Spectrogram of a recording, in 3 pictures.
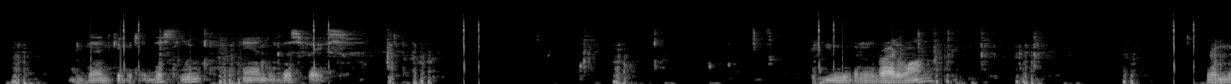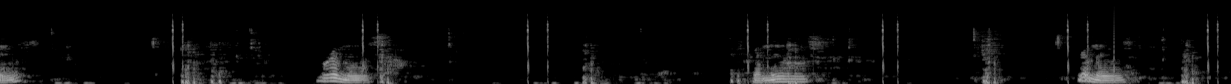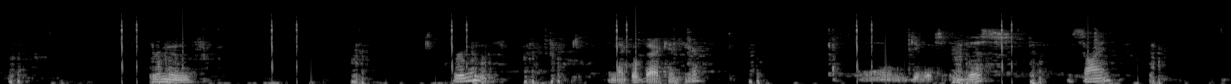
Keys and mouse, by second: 1.1-2.2 drag, 3.6 middle click, 6.7 Tab, 8.3 Tab, 8.8 a, 9.2 a, 11.9 Tab, 13.8 Tab, 15.8 Tab, 17.7 Tab, 19.6 Tab, 21.2 Tab, 22.8 Tab, 24.0 Tab, 25.7 Tab, 27.1 Tab, 30.5 Tab, 34.3 Tab, 35.9 Tab.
